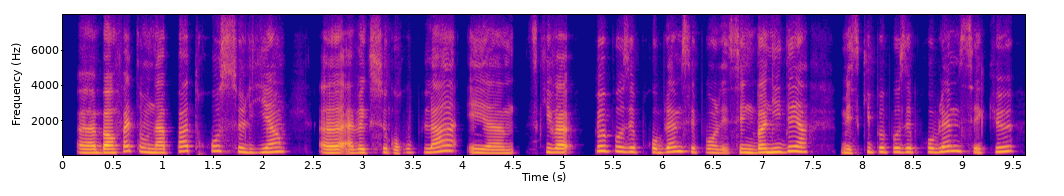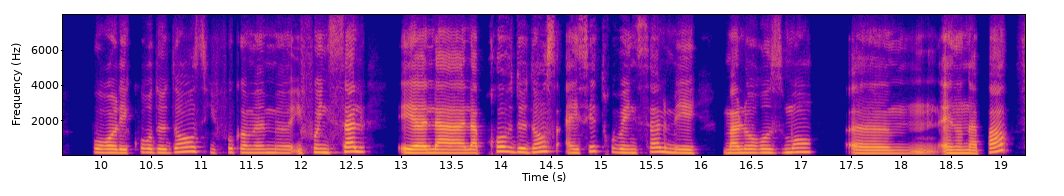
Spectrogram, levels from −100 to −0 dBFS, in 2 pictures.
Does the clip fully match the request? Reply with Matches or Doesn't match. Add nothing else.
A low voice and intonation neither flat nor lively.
Doesn't match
